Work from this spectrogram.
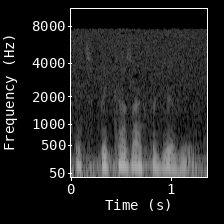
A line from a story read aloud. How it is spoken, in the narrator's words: he smiled and said quietly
